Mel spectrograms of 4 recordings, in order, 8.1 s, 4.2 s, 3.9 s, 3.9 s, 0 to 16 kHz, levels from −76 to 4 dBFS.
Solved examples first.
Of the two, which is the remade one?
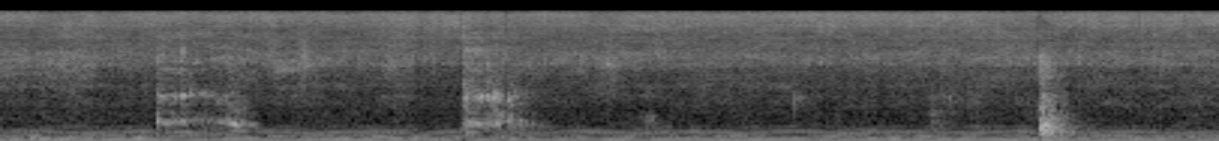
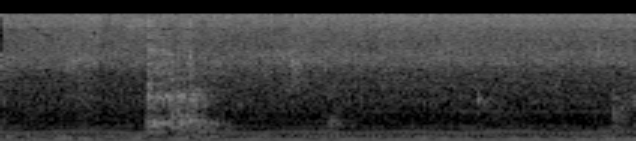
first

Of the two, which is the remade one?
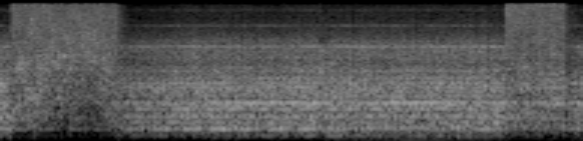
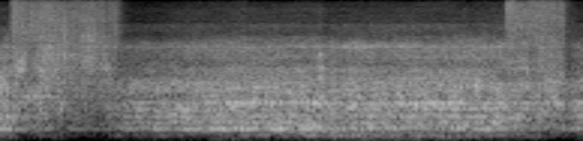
second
